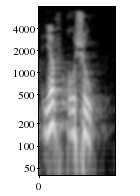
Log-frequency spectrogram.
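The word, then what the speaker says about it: yafushu (يفرش): Cara baca yang terkenal, ya-nya di fathah, ra-nya di dhamma, yafushu.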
